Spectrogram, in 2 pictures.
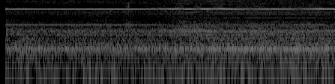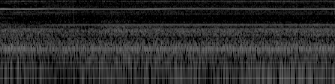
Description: there is a high-pitched hissing sound when the projector is turned on, very painful to the ears, which makes the projector unusable.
